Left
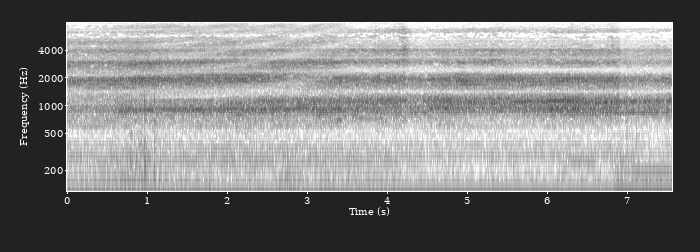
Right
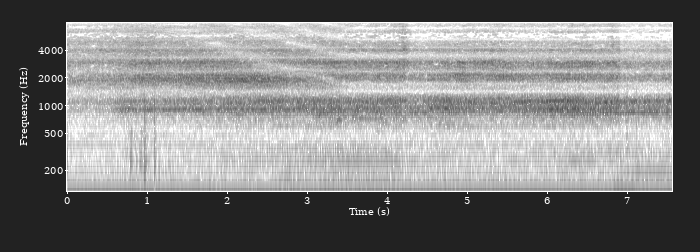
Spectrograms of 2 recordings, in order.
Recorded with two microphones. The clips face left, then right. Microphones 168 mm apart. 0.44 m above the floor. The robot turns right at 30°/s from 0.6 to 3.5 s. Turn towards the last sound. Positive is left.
turn(degrees=-170)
